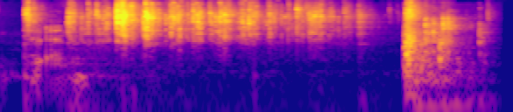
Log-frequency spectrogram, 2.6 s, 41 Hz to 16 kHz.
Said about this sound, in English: Roll your 10 dice for damage for your second attack. Or for accuracy for your second attack.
